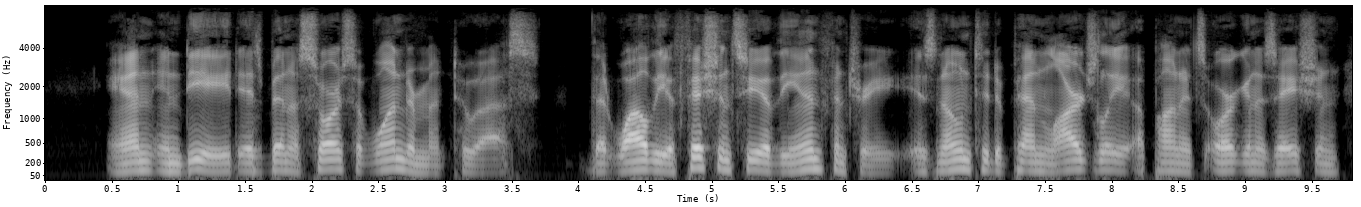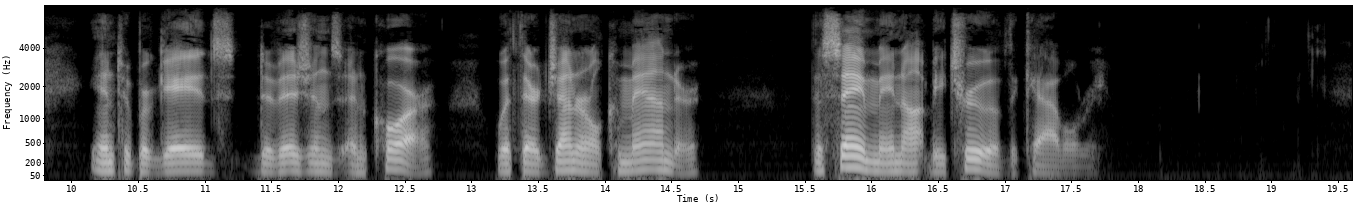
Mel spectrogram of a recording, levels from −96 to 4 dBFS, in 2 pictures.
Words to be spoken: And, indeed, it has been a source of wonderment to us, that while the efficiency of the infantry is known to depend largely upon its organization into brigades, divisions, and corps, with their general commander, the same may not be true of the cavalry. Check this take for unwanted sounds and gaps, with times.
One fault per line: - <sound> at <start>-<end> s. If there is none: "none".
none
